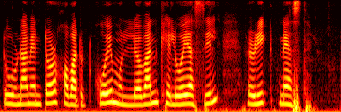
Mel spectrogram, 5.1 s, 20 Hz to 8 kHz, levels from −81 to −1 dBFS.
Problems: none marked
